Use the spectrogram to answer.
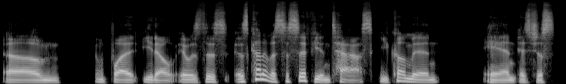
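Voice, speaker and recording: A young man from the Philippines, a startup founder, telling his story in a relaxed interview with lots of fillers and restarts. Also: on the low side, moderate pace, dry recording, studio quality. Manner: reflective, many fillers and restarts. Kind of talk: casual interview.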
